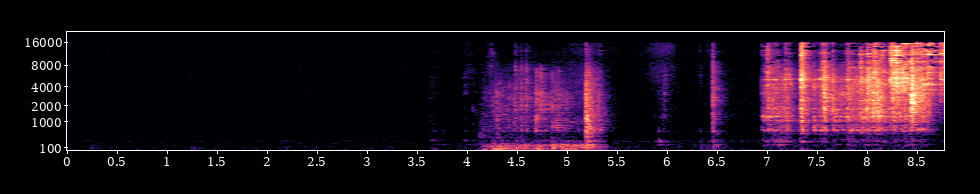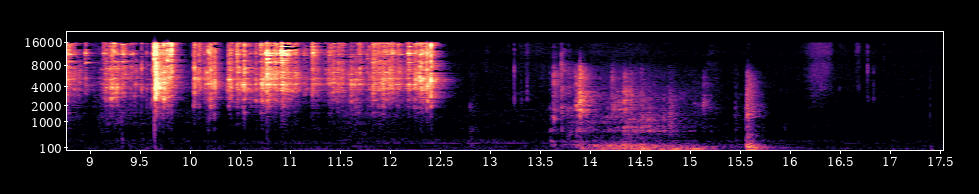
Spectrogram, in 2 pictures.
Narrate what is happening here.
I opened a drawer, took out my keychain and then closed the drawer again.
